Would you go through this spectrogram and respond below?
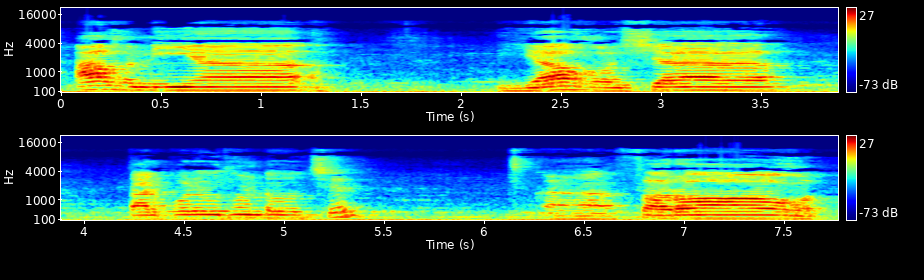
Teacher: এই সব ক্ষেত্রে যখন আমরা গাইন উচ্চারণ করেছি, সব ক্ষেত্রে কিন্তু আমরা বাতাসটাকে পাস করে দিয়েছি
